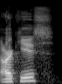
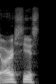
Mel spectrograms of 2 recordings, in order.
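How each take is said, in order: First: The first syllable sounds like 'ark'. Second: The first syllable sounds like 'arss'. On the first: "apparently it's Arceus" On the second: "I say Arceus too"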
